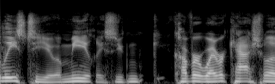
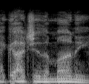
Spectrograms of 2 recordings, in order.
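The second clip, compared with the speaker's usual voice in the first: put-on gangster boss voice, reassuring. Speaker, reading an ad for a lender, gives the website a Godfather voice. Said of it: "there's like this Godfather voice".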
